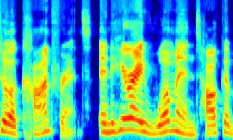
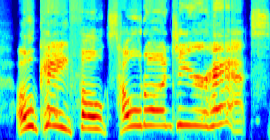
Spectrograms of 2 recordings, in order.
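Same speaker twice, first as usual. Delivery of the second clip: put-on squeaky little old miner voice, very high; 11 semitones higher than usual. Describing the runaway train ride's announcement, in a little old miner voice. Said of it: "the little old miner voice that goes".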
